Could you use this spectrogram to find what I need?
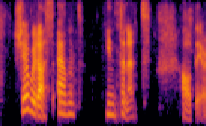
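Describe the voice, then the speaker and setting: With a Swedish accent, a woman speaks at a very fast pace in a high pitch with ordinary pitch variation, the sound dry with no echo over a quiet background. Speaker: community organizer and event host. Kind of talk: event hosting. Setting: stage with live audience, livestreamed. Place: office. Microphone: lapel.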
